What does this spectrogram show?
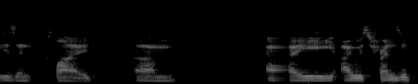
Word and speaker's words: c1yd3i: you look good no you can call me Clyde because I think c1y d3i means Clyde it's a funny story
